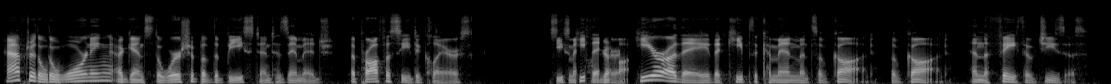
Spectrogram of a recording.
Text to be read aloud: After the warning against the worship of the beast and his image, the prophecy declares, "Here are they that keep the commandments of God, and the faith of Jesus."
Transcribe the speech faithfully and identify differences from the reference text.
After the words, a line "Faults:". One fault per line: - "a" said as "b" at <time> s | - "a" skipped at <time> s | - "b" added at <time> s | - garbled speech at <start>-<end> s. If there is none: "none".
After the the warning against the worship of the beast and his image, the prophecy declares, [garbled] "Here are they that keep the commandments of God of God, and the faith of Jesus."
Faults:
- "the" added at 0.4 s
- garbled speech at 5.5-6.3 s
- "of God" added at 8.9 s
